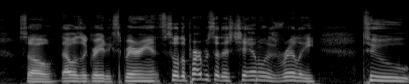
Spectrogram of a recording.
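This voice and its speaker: With an American accent and a fairly high pitch, a man in an unremarkable speaking voice talks at a moderate pace with ordinary pitch variation on a very clean recording with a silent background. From Maryland Eastern Shore (Salisbury). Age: 20s. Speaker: barber and podcast host. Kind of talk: casual podcast monologue. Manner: laid-back, conversational.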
